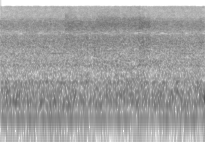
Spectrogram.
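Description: Steady even hiss with a low steady hum underneath, unchanging throughout: the background noise of the room recording.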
